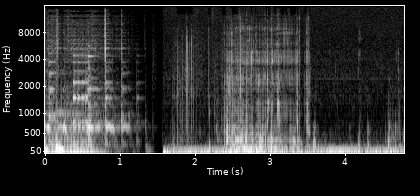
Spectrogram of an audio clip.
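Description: A brief tonal hum cuts to a moment of silence, then a sputtering, gurgling attempt at slurping a fizzy drink, with wet, noisy bursts that fade without a clean slurp.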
